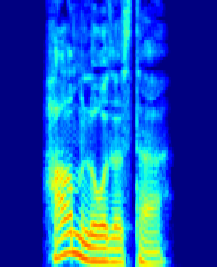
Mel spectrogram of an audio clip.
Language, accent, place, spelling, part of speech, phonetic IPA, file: German, Germany, Berlin, harmlosester, adjective, [ˈhaʁmloːzəstɐ], De-harmlosester.ogg
- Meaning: inflection of harmlos: 1. strong/mixed nominative masculine singular superlative degree 2. strong genitive/dative feminine singular superlative degree 3. strong genitive plural superlative degree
